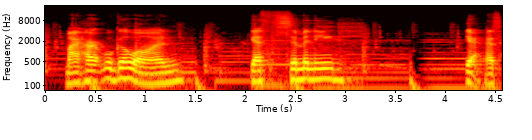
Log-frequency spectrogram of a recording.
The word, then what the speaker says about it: Gethsemane: Gethsemane. Yeah, that's how you pronounce it.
